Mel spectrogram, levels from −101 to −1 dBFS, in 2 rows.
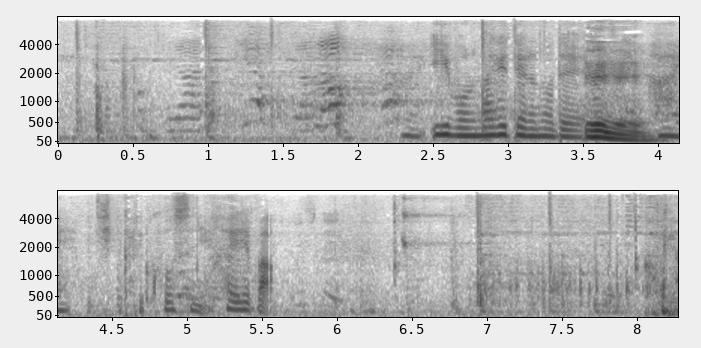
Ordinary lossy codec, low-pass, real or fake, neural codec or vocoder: AAC, 32 kbps; 7.2 kHz; real; none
